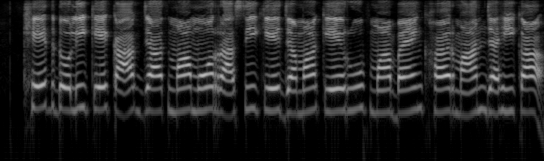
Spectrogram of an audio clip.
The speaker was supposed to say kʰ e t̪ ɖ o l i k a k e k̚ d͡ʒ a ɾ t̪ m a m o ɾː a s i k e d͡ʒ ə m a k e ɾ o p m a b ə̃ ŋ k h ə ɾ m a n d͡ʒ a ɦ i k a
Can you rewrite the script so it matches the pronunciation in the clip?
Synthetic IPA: kʰ e t̪ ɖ o l i k e k a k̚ d͡ʒ a t̪ m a m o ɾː a s i k e d͡ʒ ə m a k e ɾ u p m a b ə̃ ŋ k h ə ɾ m a n d͡ʒ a ɦ i k a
